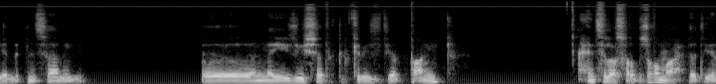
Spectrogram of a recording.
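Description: A speech recording carries a video or display buzz for its whole length. A steady 50 Hz buzz, matching a 50 Hz picture field rate, sits under the voice with a layer of hash above it and a thin high tone at 15.6 kHz, the horizontal line rate of the display. The interference runs at around 35 dB below the speech, low enough to sit beneath it, and points to a monitor or video cable coupling into the audio wiring. Throughout the clip the speech also has a swirly, smeared and hollow character, with consonant attacks blurred, more degraded than a single MP3 encode at this quality would leave. Content still reaches up to about 20.1 kHz, so the damage is not a band limit. The likely cause is generation loss: repeated decoding and re-encoding through MP3, which fits roughly seven passes at around 96 kbit/s. Each pass quantises against a shifted frame grid, so noise and spectral holes accumulate.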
